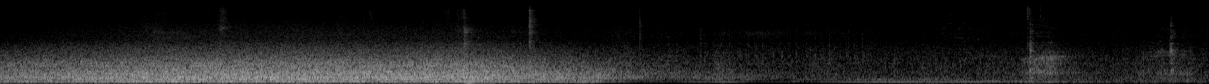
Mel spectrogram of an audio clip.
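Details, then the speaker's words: Casablanca Cascade Gallery 25011D ceiling fan, c.1992, on reverse high speed: steady low motor whine under airy blade rush; normal, plastic housing directly connected to motor reflects the sound. "It has a cool whine sound. You can only hear it on these because the plastic is directly connected."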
